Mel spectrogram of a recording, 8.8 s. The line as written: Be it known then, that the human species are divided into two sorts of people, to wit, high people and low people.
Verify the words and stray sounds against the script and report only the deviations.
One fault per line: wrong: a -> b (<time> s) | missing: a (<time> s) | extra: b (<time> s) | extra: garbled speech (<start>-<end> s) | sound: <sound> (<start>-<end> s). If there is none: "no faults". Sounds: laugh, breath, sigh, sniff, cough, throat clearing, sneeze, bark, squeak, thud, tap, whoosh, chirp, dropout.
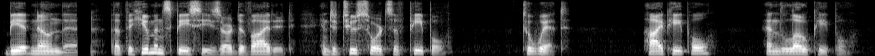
sound: dropout (0.8-0.9 s)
